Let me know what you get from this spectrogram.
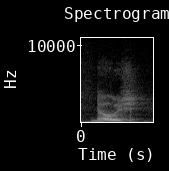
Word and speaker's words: Doge: Is that how you say it? Dog coin? – Dog coin. – Or is it Dog. Doge. It's a meme.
